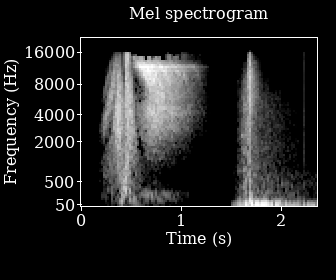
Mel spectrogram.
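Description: Two whoosh sound effects: the first sweeps through about a quarter second in and fades, the second comes about a second and a half in and lands on a deep, low boom that carries on.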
